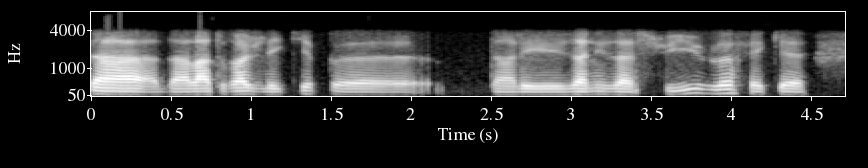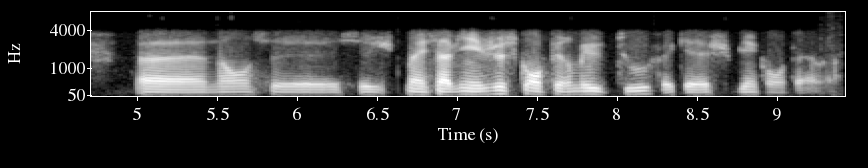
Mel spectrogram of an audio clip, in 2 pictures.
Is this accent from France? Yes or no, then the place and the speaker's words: no; Val-d'Or, Quebec, Canada; moved away as an adult; also born or lived in Rouyn-Noranda, Quebec / Nashville, United States; je viens de de Val d'Or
